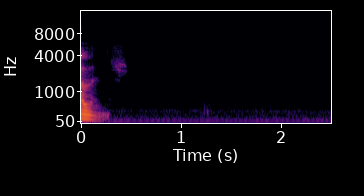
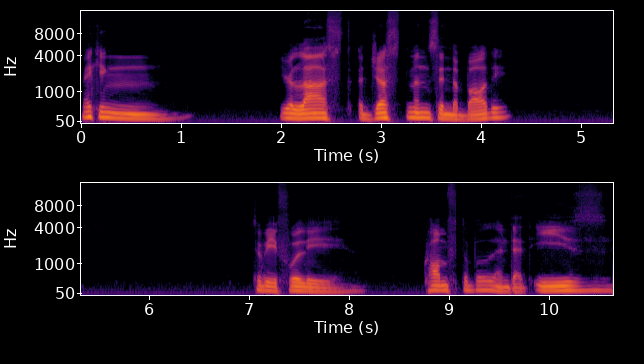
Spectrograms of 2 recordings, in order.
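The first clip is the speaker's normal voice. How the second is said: soft, lowered meditation voice with long pauses; guided meditation; 5 semitones lower, 5 dB quieter than usual. Acted. Teacher settling meditators into a stable pose, calm guided meditation. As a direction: ease them down gently, softer and lower, leaving space.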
